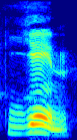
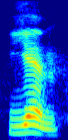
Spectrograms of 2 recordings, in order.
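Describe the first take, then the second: First: The vowel sounds like the 'e' in 'yes'. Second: The vowel sounds like the 'e' in 'yes'.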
